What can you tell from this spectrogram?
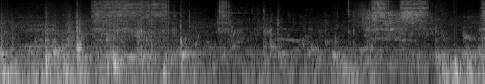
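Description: Water splashing against a small boat's hull in short hissy bursts, with scattered mechanical clicks from a spinning reel being wound against a hooked fish.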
